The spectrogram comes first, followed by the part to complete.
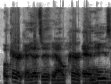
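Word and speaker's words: Okereke: We can't pronounce his name. He had 72 and Walker had 92. All three linebackers. All three. Okare. Okare.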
